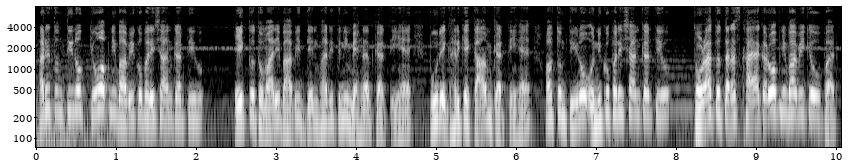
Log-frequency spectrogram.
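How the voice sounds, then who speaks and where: A man's voice: sits high, expressive, fairly quick, faint music behind, voice pushed up. A man voicing a stern older brother who indignantly scolds in a cartoon moral story. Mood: angry.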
